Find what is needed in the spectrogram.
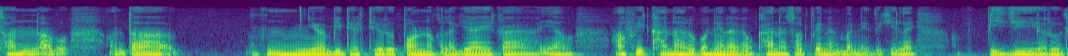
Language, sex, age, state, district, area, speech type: Nepali, male, 45-60, West Bengal, Darjeeling, rural, spontaneous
